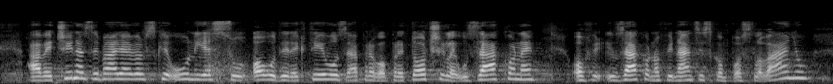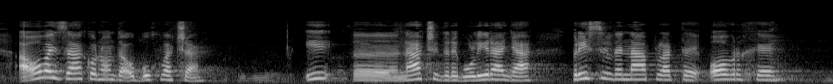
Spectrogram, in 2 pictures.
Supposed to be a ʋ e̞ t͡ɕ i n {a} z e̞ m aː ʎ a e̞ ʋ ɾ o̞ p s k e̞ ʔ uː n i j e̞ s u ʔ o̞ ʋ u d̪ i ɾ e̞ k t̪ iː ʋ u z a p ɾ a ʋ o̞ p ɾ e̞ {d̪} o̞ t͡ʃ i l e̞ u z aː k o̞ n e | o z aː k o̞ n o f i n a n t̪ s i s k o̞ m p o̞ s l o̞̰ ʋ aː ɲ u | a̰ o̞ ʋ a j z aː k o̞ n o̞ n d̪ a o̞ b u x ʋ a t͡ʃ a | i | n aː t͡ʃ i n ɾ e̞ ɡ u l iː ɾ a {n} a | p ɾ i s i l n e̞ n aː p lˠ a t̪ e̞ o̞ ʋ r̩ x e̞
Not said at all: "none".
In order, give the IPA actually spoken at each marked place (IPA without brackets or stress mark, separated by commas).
a, t̪, ɲ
